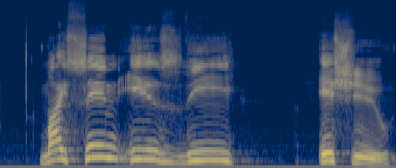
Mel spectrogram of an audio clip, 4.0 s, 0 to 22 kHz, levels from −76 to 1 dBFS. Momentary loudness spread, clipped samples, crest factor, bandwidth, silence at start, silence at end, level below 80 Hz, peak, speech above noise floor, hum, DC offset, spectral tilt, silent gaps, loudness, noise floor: 6 LU; under 0.1%; 16 dB; 19.5 kHz; 0.4 s; 0 s; -74 dBFS; -6 dBFS; 40 dB; none; 0.8%; -4 dB/octave; none; -21 LUFS; -61 dBFS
